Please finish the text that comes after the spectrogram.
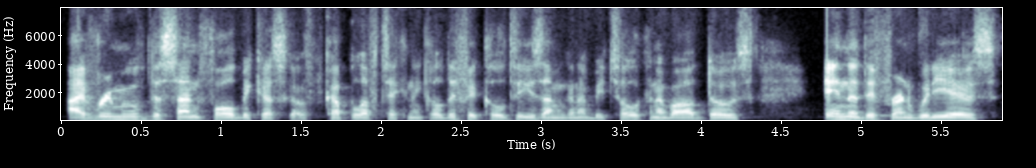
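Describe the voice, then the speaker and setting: A man's voice: mid-range voice, fast, darkish tone. A man hosting a casual livestream, enthusiastic and restarting his sentences often. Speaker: host.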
